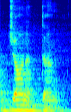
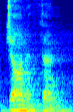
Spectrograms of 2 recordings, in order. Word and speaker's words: Jonathan: E esse nome aqui dele, Jonathan, é pronunciado assim, não é Jonathan, é Jonathan, com esse TH aqui.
